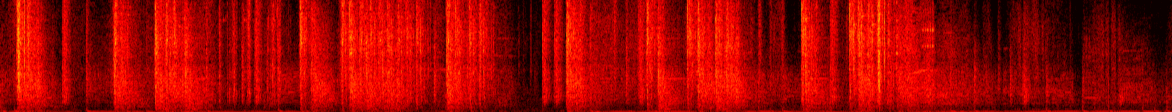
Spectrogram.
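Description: Gunfire rattles nearly nonstop in the Zenless Zone Zero video game: dense, loud bursts of rapid shots with brief gaps, layered with heavy booming impacts and no voices.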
